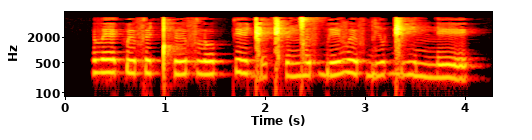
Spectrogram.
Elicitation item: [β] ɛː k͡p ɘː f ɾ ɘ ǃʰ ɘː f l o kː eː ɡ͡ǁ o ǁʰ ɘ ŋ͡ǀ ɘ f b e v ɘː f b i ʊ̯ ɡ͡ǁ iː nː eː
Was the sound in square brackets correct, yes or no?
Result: yes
